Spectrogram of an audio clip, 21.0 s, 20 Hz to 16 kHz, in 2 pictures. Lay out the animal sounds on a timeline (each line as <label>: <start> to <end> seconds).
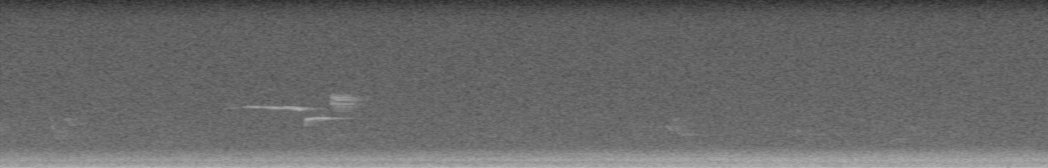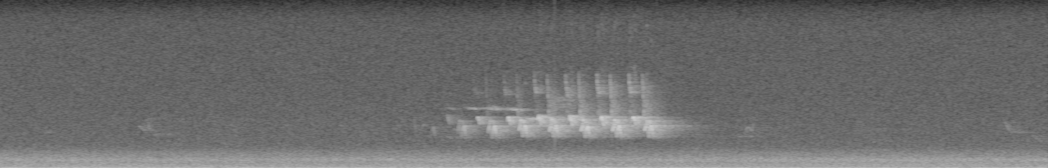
Black-throated Green Warbler (Setophaga virens): 2.1 to 3.8 seconds
Red-eyed Vireo (Vireo olivaceus): 6.6 to 12.5 seconds
Black-throated Green Warbler (Setophaga virens): 14.8 to 16.2 seconds
Ovenbird (Seiurus aurocapilla): 14.8 to 17.6 seconds
Red-eyed Vireo (Vireo olivaceus): 17.7 to 18.2 seconds
Red-eyed Vireo (Vireo olivaceus): 20.4 to 21.0 seconds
